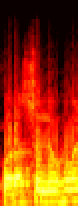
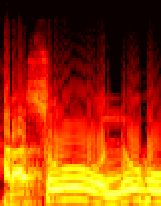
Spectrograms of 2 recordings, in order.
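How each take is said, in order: First: "रसूलुहु" rattled through with no held vowels; wrongly shortened vowels. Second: "रसूलुहु" slowly with सू held; ra-sooo-lu-hooo, measured "रसूलुहु"; stretched long vowels. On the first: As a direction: run "रसूलुहु" together quickly, ra-su-lu-hu. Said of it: "इसको सू, रसूलुहु नहीं पढ़ेंगे". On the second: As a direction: draw out soo and hoo in "रसूलुहु". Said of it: "इनको भी खींचकर एक अलिफ के बराबर". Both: Shown as a demonstration.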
